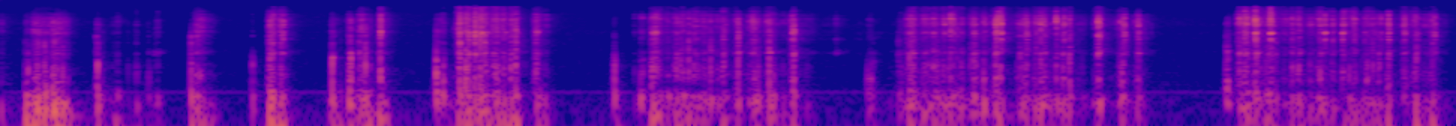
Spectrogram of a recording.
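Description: A bundle of sharpened wooden pencils scratches and taps its graphite tips across the rough, pitted surface of a solid, porous grey pumice stone resting on a desk. Rapid, gritty scraping bursts and sharp taps come in irregular clusters separated by short pauses, rich in low-end body with bright, rough texture on top and a faint steady hum beneath.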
